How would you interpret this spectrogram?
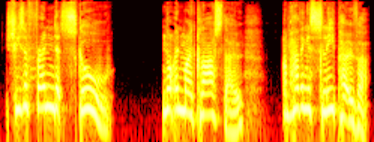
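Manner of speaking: put-on high teenage daughter voice; young girl voice. A narrator's reading.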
